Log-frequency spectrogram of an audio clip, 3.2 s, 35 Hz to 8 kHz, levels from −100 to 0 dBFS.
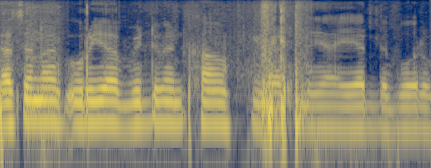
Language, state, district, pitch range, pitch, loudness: Gondi, Chhattisgarh, Sukma, 130-150 Hz, 145 Hz, -18 LUFS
